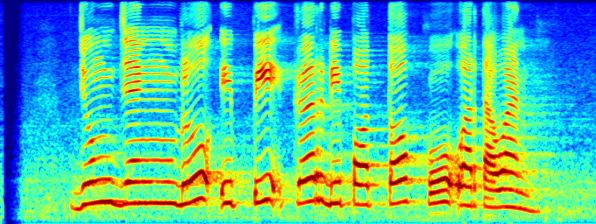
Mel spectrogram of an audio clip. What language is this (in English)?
Sundanese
